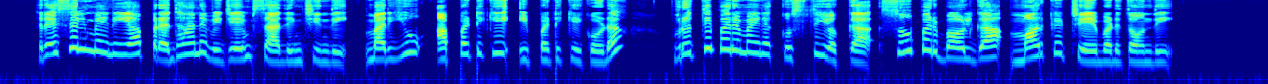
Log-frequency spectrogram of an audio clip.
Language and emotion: Telugu, neutral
